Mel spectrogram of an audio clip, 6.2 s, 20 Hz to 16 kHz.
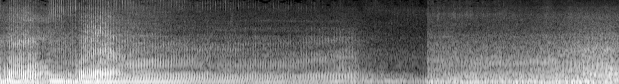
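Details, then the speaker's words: Yamaha NMAX V2 scooter with 63 basic setup (previously bolt-on only): clean, even rise and fall through several revs, no rattles or knocks; engine quiet, sounds healthy. "Okay na to, goods na. Goods na to, tahimik na yung makina."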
